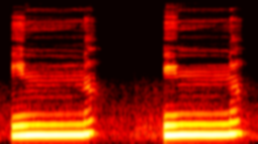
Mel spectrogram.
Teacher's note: خیشوم کہتے ہیں ناک کے بانسے کو، اور یہ غنہ کا مخرج ہے، جیسے ان، ان، تو یہ ناک سے جو آواز ادا ہو رہی ہے اسے غنہ کہتے ہیں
